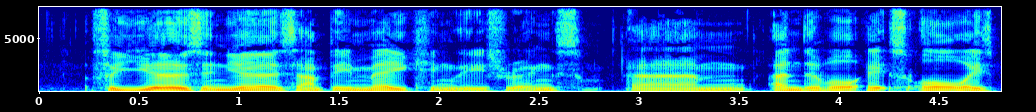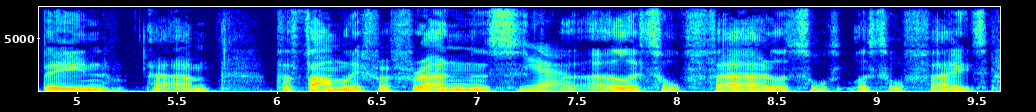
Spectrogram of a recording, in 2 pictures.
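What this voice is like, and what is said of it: Northern English Mancunian accent. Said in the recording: “my northern Mancunian accent”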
